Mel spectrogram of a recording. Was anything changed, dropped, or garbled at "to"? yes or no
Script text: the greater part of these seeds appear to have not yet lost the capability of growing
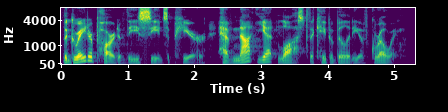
yes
